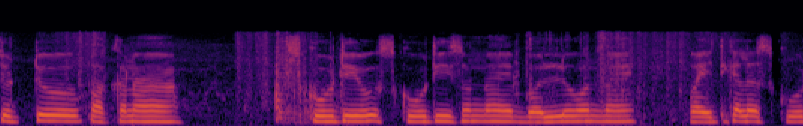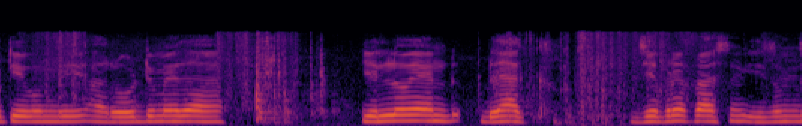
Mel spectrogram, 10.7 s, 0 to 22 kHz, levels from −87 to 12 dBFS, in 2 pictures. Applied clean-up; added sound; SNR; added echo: none; Bird; 18 dB; none.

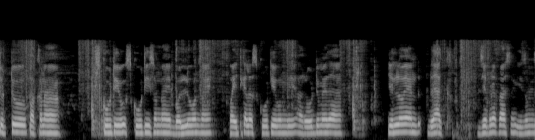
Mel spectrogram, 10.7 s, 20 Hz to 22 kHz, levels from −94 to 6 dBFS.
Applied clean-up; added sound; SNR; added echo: classical method log-MMSE.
